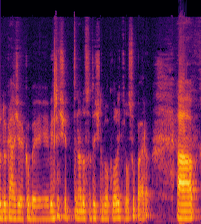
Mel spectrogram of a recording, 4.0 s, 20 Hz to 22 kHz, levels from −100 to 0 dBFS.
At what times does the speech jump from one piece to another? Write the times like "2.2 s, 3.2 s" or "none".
1.5 s, 2.0 s, 2.5 s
